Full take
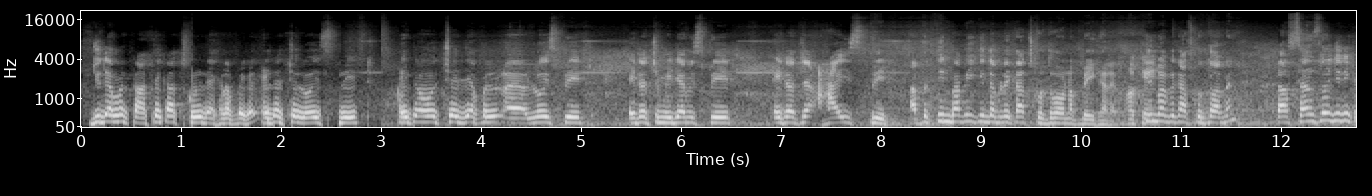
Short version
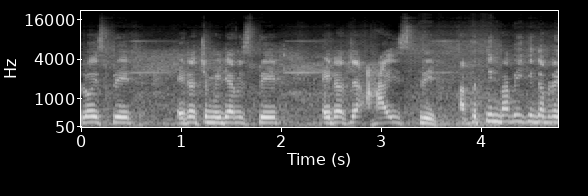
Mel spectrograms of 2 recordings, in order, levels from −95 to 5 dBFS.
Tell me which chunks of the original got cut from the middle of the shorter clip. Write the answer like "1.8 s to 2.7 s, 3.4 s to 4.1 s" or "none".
none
